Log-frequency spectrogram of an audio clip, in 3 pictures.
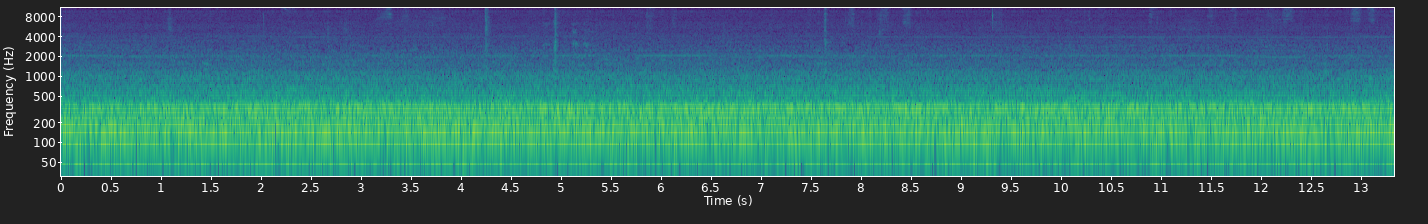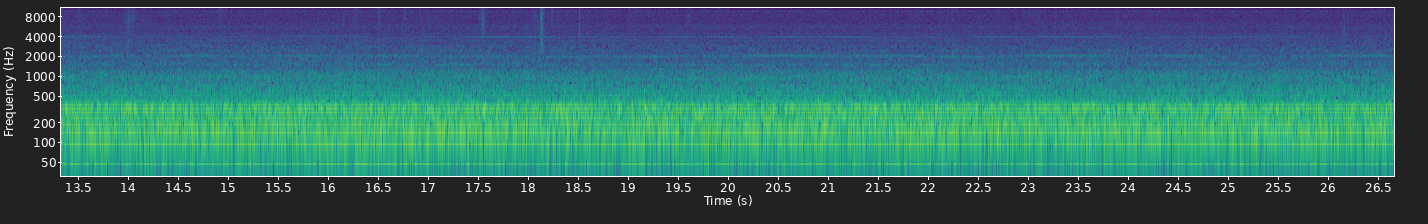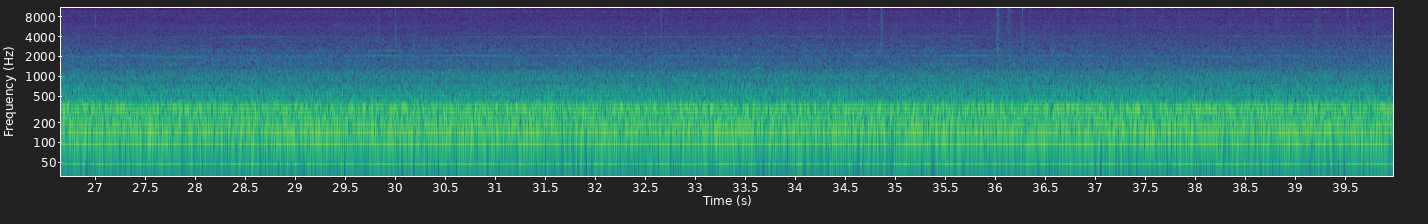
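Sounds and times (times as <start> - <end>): jet engines droning in cabin: 0.0 - 39.9.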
